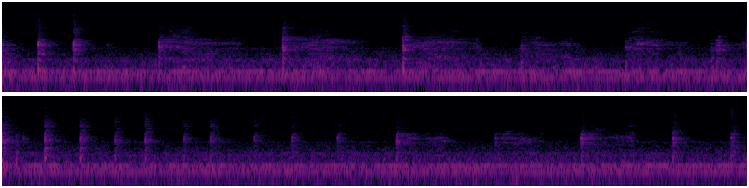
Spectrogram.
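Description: A long acrylic fingernail taps along the front and lower edge of a small, closed orange cardboard box of Vitron-C iron tablets, and the box is tilted by the end. The taps are short, dry clicks with almost no ring, some spaced and others in quicker runs. A steady low hum sits underneath throughout.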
